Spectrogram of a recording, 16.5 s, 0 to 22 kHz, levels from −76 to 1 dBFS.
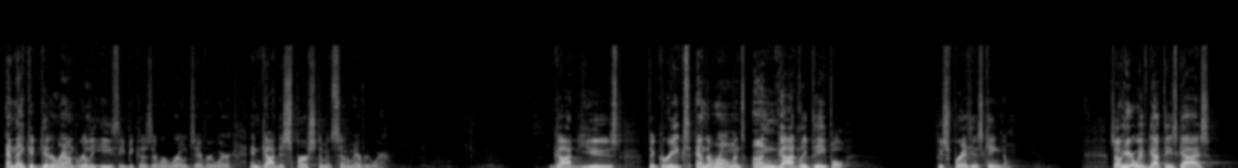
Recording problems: none

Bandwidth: 16 kHz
